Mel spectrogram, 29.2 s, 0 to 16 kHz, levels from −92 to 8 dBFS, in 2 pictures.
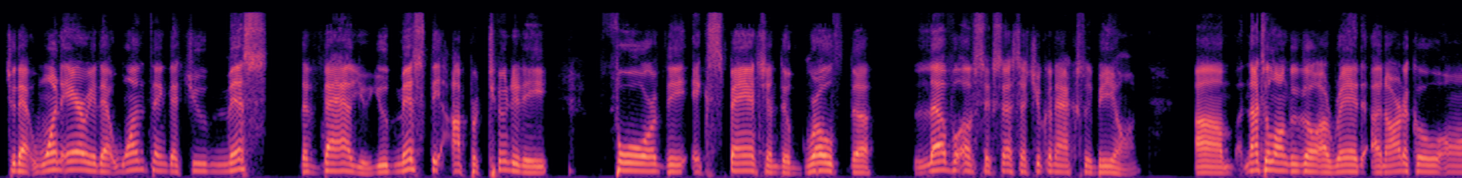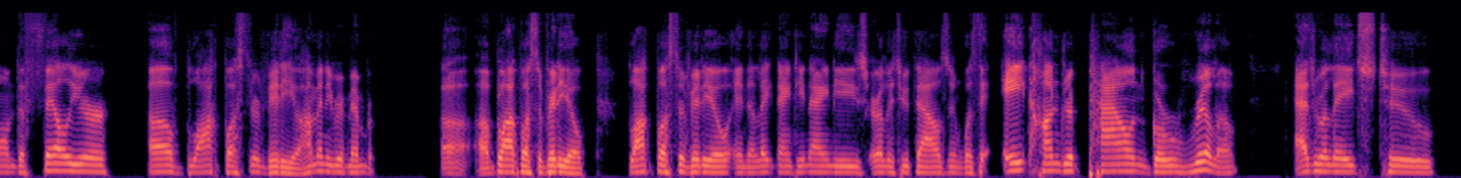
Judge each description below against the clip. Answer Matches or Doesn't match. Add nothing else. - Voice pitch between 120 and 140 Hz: Matches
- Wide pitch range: Doesn't match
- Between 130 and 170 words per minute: Matches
